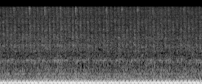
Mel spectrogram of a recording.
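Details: VW Jetta A4 MK4 2.0 petrol at idle, new plug wires fitted, deep lumpy uneven idle with engine shaking and strong fuel smell, no catalytic converter; weak ignition coil spark on one side causing cylinder misfire.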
